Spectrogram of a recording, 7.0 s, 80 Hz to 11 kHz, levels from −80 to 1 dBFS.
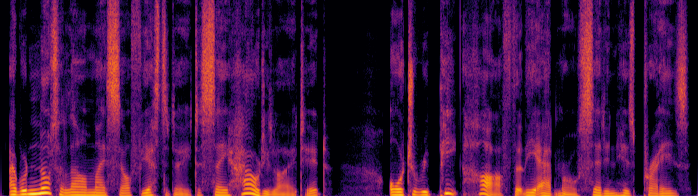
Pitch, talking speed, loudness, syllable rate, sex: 145 Hz, 180 wpm, -19 LUFS, 5.0 syllables/s, female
